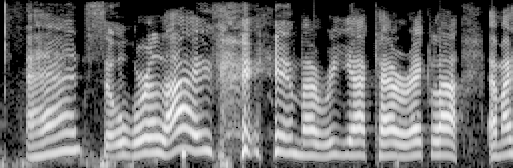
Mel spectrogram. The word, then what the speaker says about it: Karekla: Maria Karekla. Am I saying that right? Maria Karekla. Beautiful. That's so good enough. Yes. That's good enough. How do you say it? Maria Karekla.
